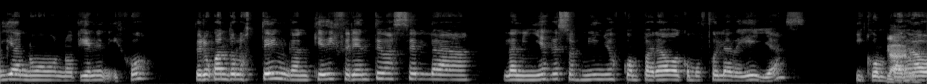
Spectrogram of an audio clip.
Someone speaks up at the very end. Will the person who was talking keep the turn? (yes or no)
yes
